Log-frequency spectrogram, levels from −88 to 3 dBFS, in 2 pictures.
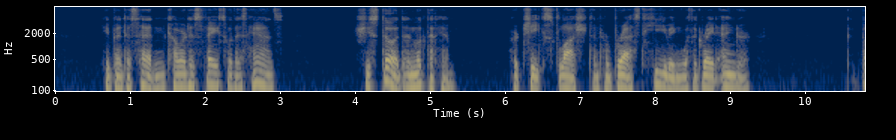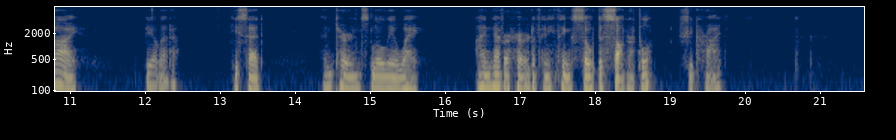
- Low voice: Yes, low, 105 Hz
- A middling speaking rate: No, slow, 130 wpm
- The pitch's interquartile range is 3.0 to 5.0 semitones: No, narrow, 2.4 semitones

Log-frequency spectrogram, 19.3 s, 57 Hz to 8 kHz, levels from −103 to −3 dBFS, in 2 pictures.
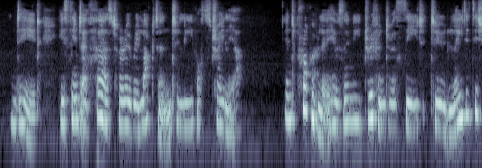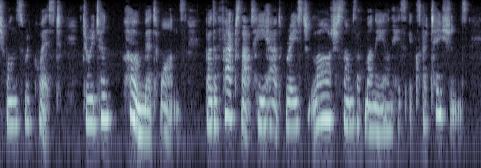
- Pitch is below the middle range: No, high, 220 Hz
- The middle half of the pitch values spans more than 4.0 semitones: Yes, wide, 5.4 semitones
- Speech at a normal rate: No, slow, 130 wpm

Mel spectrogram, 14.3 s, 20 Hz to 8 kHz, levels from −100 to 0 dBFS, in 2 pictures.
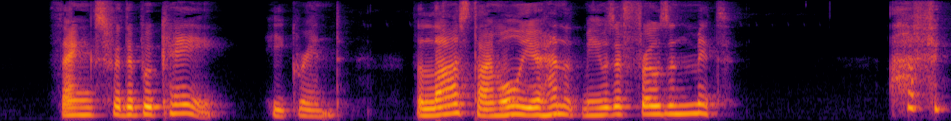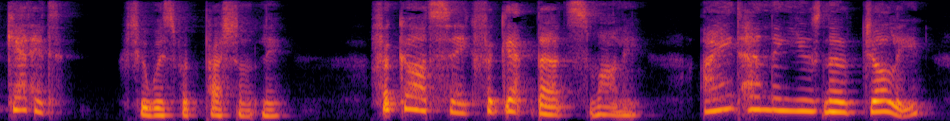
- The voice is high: Yes, high, 205 Hz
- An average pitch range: No, wide, 6.7 semitones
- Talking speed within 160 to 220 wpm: No, average, 150 wpm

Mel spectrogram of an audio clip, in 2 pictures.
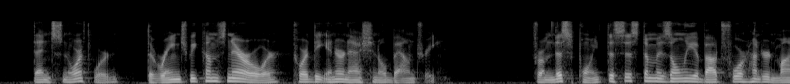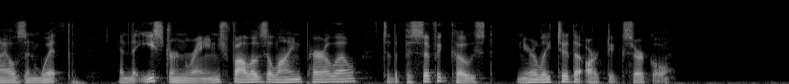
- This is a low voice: Yes, low, 110 Hz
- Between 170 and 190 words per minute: No, average, 150 wpm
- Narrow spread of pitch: No, average, 4.3 semitones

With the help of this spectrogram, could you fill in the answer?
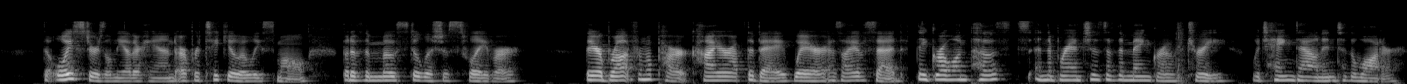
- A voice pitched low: No, medium, 180 Hz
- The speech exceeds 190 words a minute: Yes, average, 200 wpm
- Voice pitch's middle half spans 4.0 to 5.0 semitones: Yes, average, 4.3 semitones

